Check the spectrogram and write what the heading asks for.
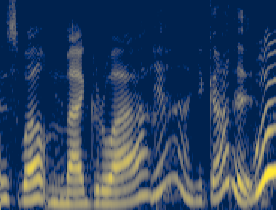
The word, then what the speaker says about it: Magloire: Today with me is Manushka, and am I pronouncing this well? Yeah. Magloire.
